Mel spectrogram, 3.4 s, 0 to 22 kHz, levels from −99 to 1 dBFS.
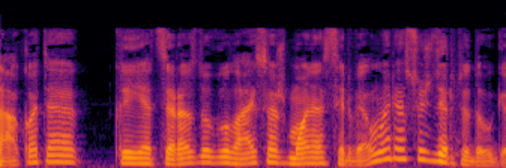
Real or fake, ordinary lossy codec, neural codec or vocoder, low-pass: real; MP3, 64 kbps; none; 10.8 kHz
